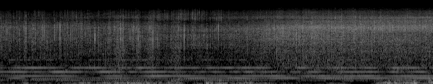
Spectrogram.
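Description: Sausage sizzles in a pan for a camping breakfast outdoors, a steady close hiss of frying fat with a constant tonal hum underneath and no talk.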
